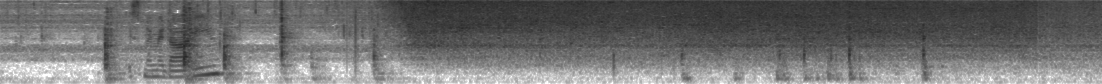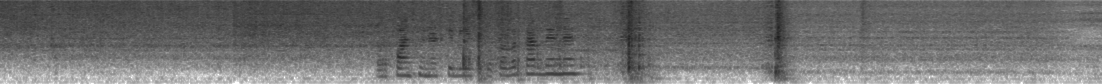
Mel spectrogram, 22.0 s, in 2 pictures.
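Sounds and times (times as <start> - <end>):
chicken sizzling in a hot pan: 0.0 - 22.0
spatula knocking against pan: 1.0 - 3.2, 6.8 - 9.4.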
